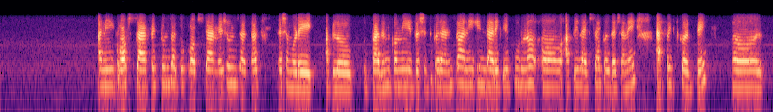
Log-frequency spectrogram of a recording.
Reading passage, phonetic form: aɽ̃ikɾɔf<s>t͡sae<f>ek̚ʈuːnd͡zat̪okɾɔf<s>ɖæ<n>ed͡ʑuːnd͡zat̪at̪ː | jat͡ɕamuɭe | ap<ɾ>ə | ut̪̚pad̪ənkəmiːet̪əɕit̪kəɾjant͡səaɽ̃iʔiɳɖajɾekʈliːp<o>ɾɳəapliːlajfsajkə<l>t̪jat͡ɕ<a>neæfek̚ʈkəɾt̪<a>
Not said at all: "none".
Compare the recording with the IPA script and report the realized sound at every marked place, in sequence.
s, f, s, m, l, u, l, a, e

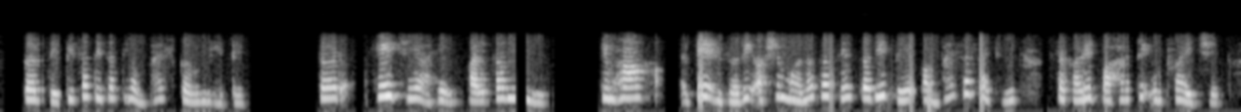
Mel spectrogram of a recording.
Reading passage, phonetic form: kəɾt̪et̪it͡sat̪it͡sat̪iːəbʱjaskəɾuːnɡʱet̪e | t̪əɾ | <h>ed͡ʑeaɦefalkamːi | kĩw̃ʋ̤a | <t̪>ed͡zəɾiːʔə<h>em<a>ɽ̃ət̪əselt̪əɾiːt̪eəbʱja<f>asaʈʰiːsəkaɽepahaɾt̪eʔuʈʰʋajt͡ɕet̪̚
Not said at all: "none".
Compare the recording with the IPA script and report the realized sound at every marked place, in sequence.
h, t̪, ɕ, ə, s

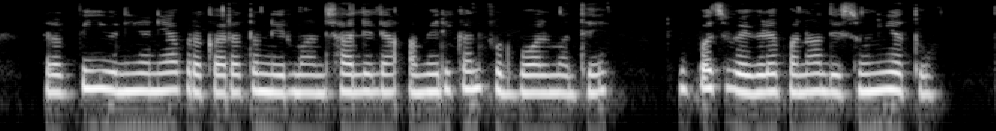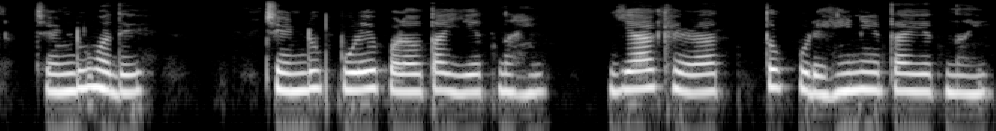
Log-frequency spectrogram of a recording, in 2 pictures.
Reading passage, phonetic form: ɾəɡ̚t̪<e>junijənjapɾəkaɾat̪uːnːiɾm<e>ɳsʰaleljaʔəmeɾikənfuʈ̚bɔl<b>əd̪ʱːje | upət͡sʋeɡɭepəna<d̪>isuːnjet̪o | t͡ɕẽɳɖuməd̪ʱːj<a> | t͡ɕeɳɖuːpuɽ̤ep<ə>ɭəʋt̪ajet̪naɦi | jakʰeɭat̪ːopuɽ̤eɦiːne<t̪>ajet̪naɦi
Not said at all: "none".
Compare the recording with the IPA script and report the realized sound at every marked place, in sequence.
i, a, m, d̪, e, ə, t̪

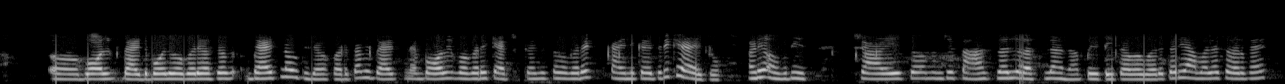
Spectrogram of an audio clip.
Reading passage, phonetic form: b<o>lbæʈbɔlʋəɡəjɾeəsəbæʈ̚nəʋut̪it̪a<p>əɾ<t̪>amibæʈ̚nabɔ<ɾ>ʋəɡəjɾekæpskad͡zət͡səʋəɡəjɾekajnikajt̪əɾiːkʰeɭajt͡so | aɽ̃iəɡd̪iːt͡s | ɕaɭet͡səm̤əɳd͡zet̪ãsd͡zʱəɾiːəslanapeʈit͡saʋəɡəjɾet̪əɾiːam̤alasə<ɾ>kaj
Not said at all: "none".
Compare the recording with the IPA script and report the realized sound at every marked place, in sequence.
ɔ, k, t̪, l, ɾ

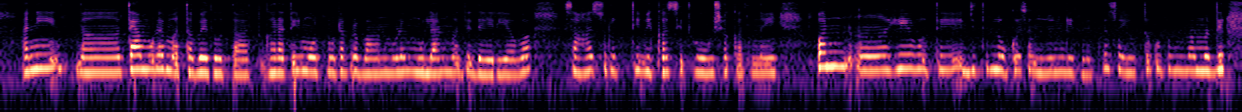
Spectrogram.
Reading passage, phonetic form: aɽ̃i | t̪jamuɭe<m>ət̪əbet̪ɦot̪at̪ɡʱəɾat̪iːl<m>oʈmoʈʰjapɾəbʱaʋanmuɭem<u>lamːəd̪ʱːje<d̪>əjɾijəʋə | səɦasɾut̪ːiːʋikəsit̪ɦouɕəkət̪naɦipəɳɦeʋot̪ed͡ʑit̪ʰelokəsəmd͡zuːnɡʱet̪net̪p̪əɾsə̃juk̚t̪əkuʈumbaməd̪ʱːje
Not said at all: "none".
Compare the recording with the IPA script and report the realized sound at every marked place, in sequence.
m, m, u, d̪

